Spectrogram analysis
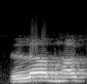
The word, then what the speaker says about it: वल्लभ: लेकिन कहीं कहीं पे लोग गलत भी करते हैं, बल्लभ को लभ को लब बोल देते हैं, लब, है ना, जैसे BALLABH होता है, ठीक है ना, तो BALLAB भी बोल देते हैं, बल्लभ।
